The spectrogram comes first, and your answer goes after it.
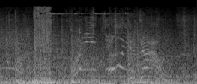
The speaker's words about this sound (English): Letting the others go on without him, Shane fires on their pursuers.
